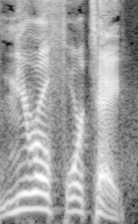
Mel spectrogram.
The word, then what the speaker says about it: Nero Forte: The other day, I came across Slipknot performing, and I think that this is the correct way to say it, which I did it incorrectly in our audio album review of the album. Nero Forte.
